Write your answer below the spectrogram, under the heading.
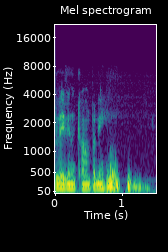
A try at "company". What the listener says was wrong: You kind of did come instead of come. So think of come here instead of calm, like feeling really calm, chill, relaxed. Think of come like come here, come, company.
